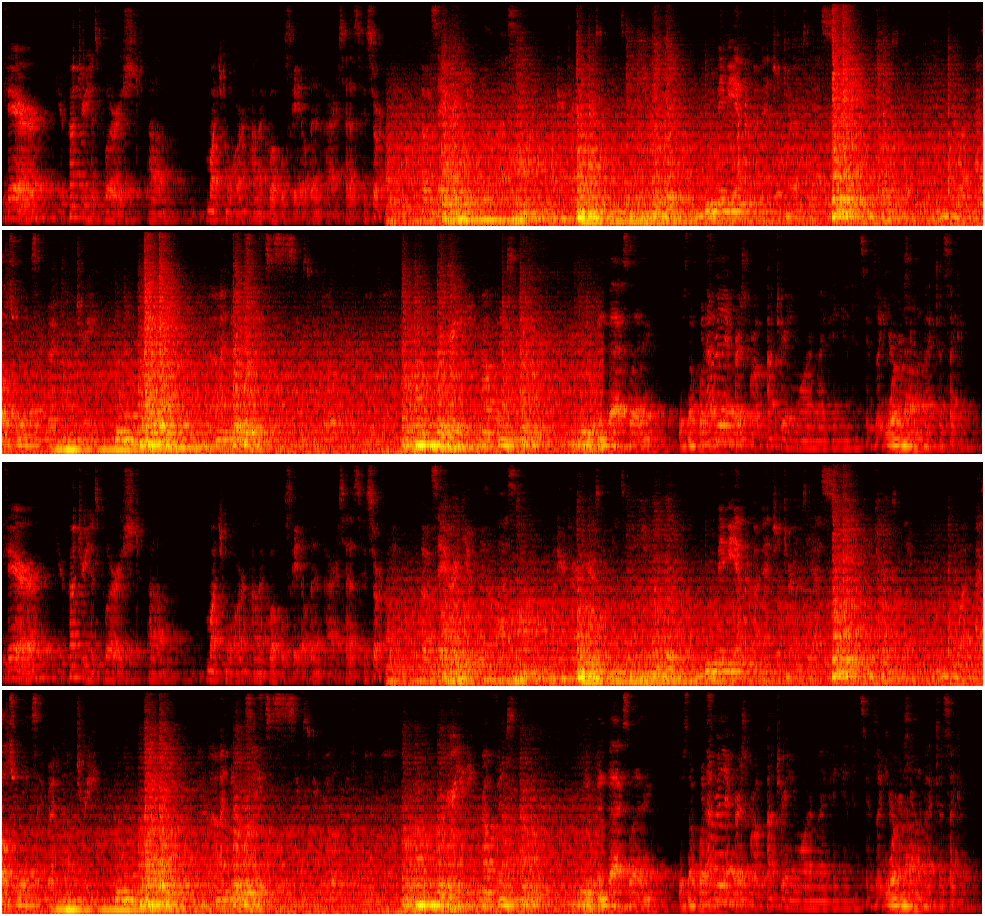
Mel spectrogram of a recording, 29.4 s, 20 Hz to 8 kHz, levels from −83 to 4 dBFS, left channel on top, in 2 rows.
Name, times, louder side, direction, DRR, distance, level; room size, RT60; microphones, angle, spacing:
voice 1, 0.0-2.5 2.8-5.9 6.2-7.8 8.2-9.7 10.1-13.6 14.2-16.2 17.6-20.7 21.4-22.4 25.2-29.1, equal, ahead, 0 dB, 3.6 m, -45 dB
sound 1, 5.7-23.8, left 2 dB, 45° left, 0.9 m, -30 dB
voice 2, 14.7-15.3 16.8-17.2 18.3-18.6 21.8-22.5 23.3-24.5 24.9-25.9 27.9-28.5, equal, 20° right, -2 dB, 1.5 m, -35 dB
27.0 x 14.0 x 2.4 m, 1.4 s
head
